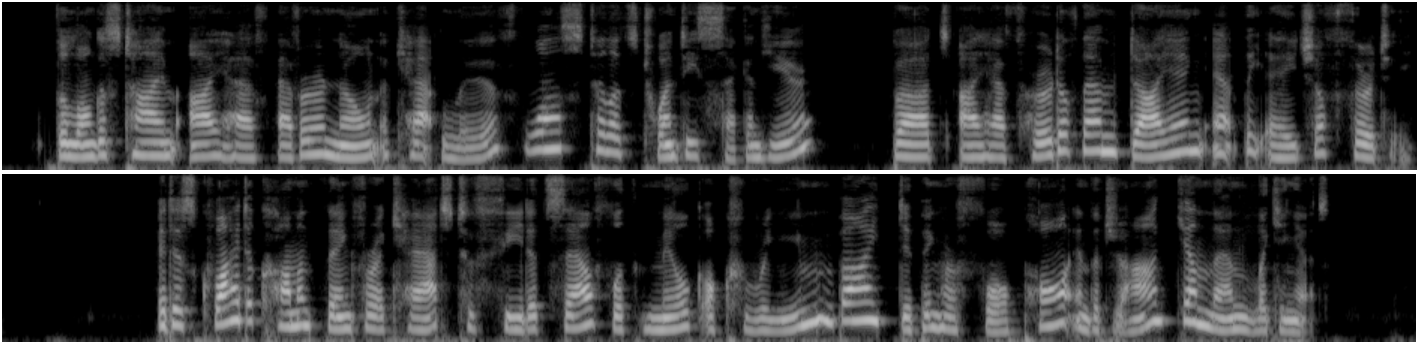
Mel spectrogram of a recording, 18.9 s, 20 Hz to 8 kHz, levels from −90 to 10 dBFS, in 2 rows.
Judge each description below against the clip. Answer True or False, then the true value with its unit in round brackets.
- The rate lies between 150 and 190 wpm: True (175 wpm)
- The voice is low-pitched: False (185 Hz)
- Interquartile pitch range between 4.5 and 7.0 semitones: True (4.9 semitones)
